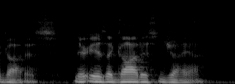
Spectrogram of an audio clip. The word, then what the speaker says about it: Jayā: so you see so there's jaya in jaya right that long a here it's a long a this is a name of this is a group of devi names so jaya and jaya and vijaya right they're long as showing like shiva and shiva shiva mean is a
